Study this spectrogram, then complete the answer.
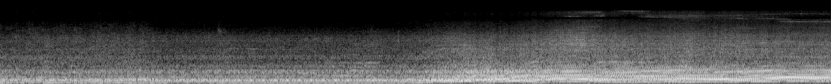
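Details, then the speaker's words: Twin turbo Hemi Dodge truck full-throttle drag pass after tune changes: strong engine note climbs cleanly, crisp solid shifts taken early around 6,400-6,500 rpm, no misfire or stumble. "there we go there we go there we go there we go that's better that's better dentle baby early shift in 64 6500 right on down through there perfect"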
